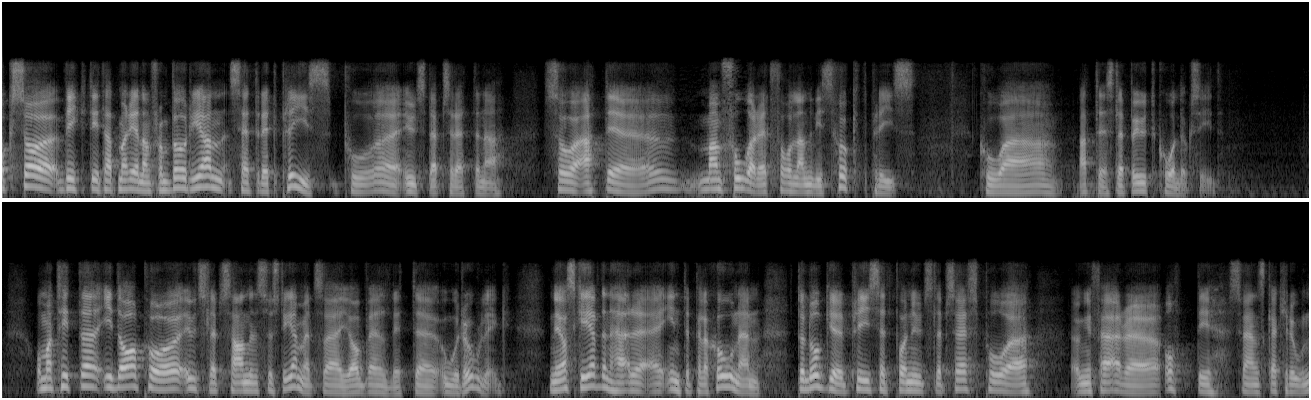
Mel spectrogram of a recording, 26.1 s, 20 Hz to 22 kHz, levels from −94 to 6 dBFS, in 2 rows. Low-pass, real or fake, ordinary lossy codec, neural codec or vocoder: 7.2 kHz; fake; Opus, 24 kbps; codec, 16 kHz, about 1 kbps, DyCAST, with the encoder's durations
